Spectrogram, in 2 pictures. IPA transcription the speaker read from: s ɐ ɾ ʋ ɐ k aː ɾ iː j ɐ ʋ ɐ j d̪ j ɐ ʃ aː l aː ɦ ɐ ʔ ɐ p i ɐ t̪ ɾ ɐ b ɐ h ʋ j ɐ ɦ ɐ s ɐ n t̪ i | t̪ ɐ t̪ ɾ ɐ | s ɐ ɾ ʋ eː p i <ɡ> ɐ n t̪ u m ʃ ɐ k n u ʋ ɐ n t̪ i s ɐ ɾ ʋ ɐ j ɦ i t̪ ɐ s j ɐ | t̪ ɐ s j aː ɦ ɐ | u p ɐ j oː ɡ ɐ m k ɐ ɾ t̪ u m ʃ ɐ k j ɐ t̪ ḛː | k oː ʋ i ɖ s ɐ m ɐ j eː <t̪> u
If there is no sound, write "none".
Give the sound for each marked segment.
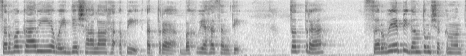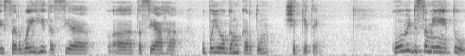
ɡ, t̪

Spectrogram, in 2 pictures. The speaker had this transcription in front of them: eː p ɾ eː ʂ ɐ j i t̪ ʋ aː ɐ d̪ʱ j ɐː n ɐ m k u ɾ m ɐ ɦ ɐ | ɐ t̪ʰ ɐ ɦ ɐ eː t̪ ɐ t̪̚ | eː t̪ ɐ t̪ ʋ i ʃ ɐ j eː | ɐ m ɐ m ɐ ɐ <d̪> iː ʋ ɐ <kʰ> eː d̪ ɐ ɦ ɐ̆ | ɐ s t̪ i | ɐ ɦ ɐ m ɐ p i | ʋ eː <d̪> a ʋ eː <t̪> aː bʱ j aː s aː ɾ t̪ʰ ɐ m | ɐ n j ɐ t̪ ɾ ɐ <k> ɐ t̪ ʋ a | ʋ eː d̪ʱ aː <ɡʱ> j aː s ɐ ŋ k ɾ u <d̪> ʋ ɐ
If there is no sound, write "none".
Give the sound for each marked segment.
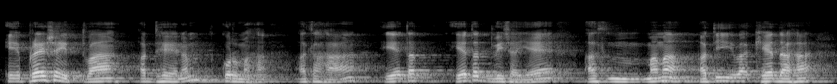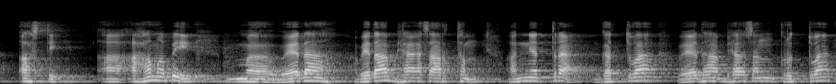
t̪, kʰ, d̪, d̪, ɡ, bʱ, t̪

